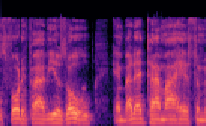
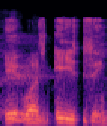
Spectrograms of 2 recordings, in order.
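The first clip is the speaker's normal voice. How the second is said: slow emphasis; 3 semitones lower, 5 dB quieter, slower than usual. Real, not acted. Repeats his punchline after the laugh.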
